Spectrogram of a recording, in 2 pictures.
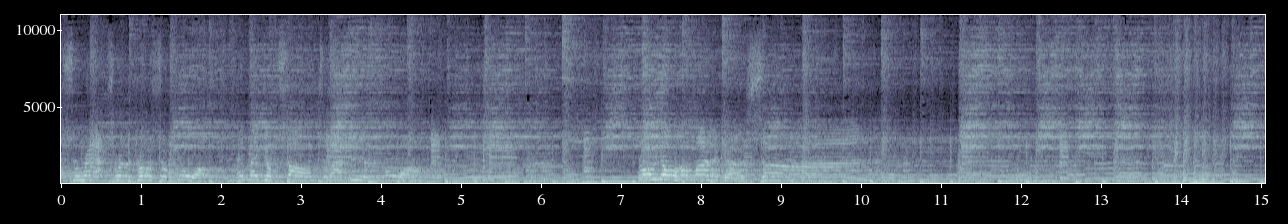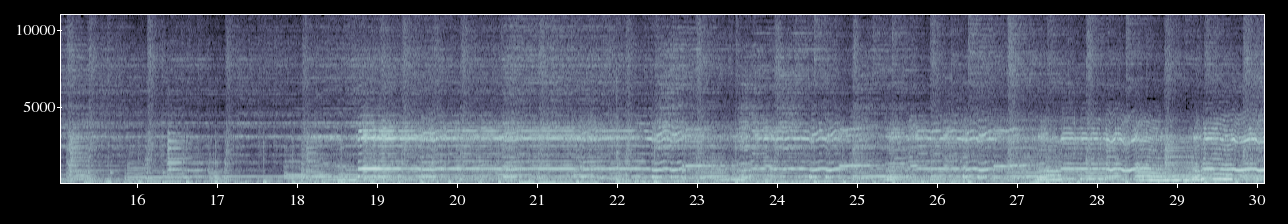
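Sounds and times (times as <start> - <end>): live band playing: 0.0 - 30.0
harmonica solo: 8.6 - 30.0.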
